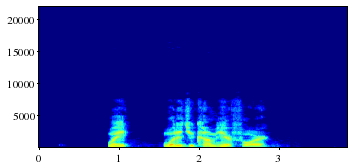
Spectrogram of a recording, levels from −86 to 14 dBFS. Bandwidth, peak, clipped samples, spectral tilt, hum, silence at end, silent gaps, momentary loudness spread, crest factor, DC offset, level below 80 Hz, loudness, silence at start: 7.8 kHz; -10 dBFS; under 0.1%; -6.5 dB/octave; none; 1 s; none; 7 LU; 18 dB; under 0.1%; -72 dBFS; -25 LUFS; 0.85 s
